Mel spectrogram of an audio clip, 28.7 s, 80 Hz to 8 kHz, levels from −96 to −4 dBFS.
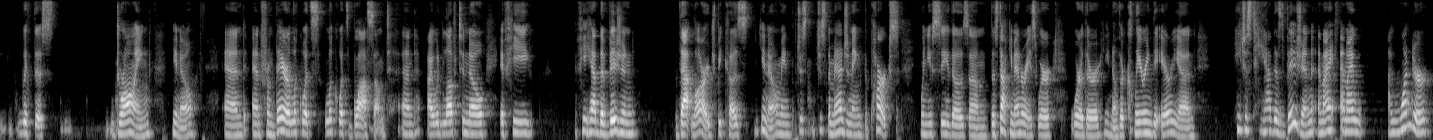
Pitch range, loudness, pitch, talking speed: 165-200 Hz, -26 LUFS, 180 Hz, 140 wpm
